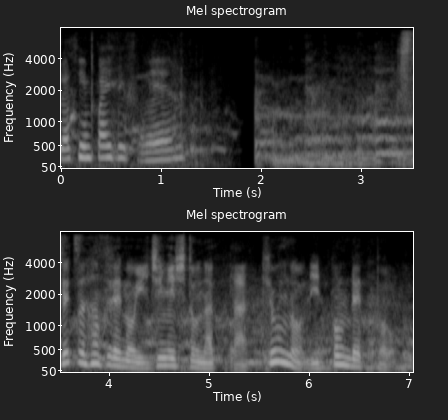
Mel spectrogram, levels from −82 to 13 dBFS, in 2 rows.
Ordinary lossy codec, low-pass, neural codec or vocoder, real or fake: Opus, 32 kbps; 7.2 kHz; codec, 16 kHz, 2 kbps, FreqCodec, larger model; fake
